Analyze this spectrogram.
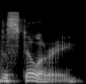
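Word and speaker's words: DSTLRY: getting a new publisher it's called Distillery and it's spelled all caps d-s-t-l-r-y um Distillery is founded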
